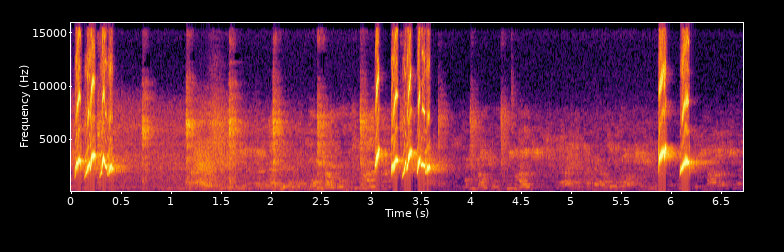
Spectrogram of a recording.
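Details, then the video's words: Red-whiskered bulbul singing in the morning, played to train newly caught birds: three short, energetic, chirpy phrases of rapid notes, about three seconds apart, with muffled murmuring in between. "luyện giọng chào mào hót sáng kích lửa cho chào mào bổi"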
